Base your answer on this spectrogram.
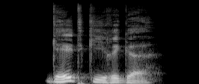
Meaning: inflection of geldgierig: 1. strong/mixed nominative/accusative feminine singular 2. strong nominative/accusative plural 3. weak nominative all-gender singular
- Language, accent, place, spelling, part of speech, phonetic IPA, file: German, Germany, Berlin, geldgierige, adjective, [ˈɡɛltˌɡiːʁɪɡə], De-geldgierige.ogg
